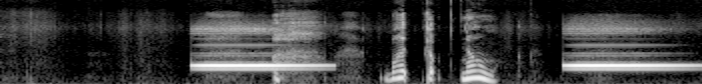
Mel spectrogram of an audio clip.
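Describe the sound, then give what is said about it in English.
A doorbell rings twice, each a long, steady, buzzing electronic tone lasting over a second, with a brief spoken exchange between the two rings. “I hear you. Fine, I'm coming.”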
